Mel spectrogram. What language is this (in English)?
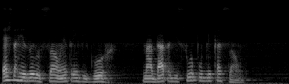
Portuguese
